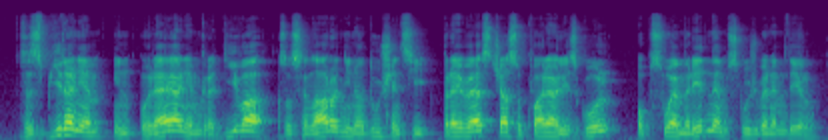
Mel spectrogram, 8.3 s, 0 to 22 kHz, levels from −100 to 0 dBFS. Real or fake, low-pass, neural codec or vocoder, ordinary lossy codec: real; 14.4 kHz; none; none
